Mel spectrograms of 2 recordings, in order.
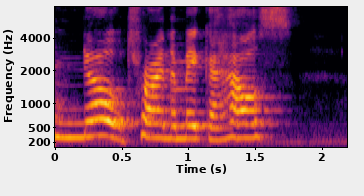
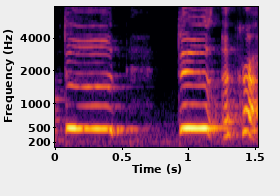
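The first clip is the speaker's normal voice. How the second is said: beep sound; 8 semitones higher than usual. Retold or imitated. Imitates monitor beep.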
